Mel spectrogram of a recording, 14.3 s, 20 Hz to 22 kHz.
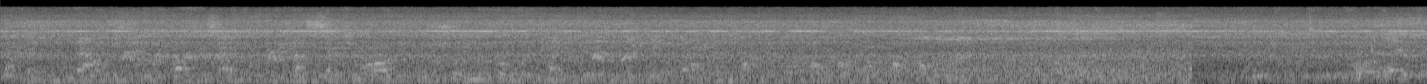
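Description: Creality CR-10 SE 3D printer running a fast print: a steady whir of its fans and stepper motors as the print head and bed move rapidly back and forth.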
